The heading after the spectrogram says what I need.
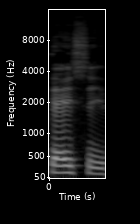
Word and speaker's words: Desi: I actually call it gamma singh said it right he said desi the announcer didn't the ring announcer he still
